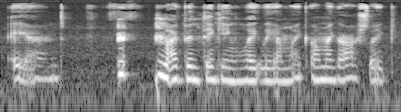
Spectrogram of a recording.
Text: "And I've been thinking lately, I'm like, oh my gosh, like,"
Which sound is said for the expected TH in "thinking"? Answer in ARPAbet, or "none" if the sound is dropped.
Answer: TH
